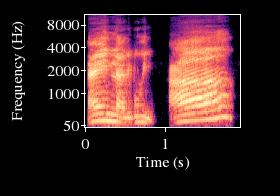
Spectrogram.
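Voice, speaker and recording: A man leads a Quran reading lesson, sounding out each letter and vowel slowly and repeating syllables for his students. His voice sits high for a man, with a bright, forward tone. He drifts between French, English and Arabic terms as he explains. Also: sing-song, muffled recording. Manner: slow and repetitive, sounding out syllables one by one.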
